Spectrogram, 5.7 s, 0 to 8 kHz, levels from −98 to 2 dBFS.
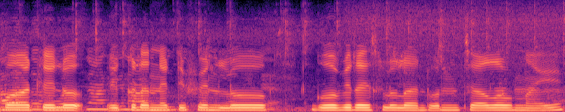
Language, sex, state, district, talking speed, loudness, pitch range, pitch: Telugu, female, Andhra Pradesh, Sri Satya Sai, 105 wpm, -15 LUFS, 170-175 Hz, 170 Hz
